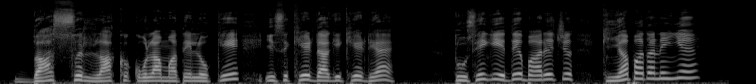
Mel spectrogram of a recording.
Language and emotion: Dogri, surprised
